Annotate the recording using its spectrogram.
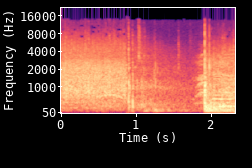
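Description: Tennis crowd applauding, cut off about a second in by two sharp knocks and a short quieter stretch; near the end a sharp knock comes and the applause picks up again.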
